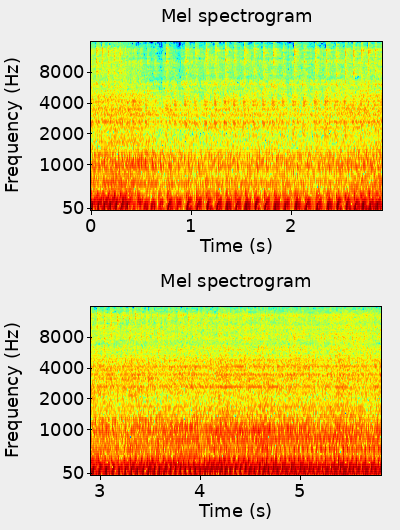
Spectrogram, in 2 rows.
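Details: 1966 Honda C200 off the road since 1972, on full choke, fuel possibly not getting through: lumpy, uneven low thumping around three beats a second that steadies a little with more throttle; rough running, cause unknown.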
